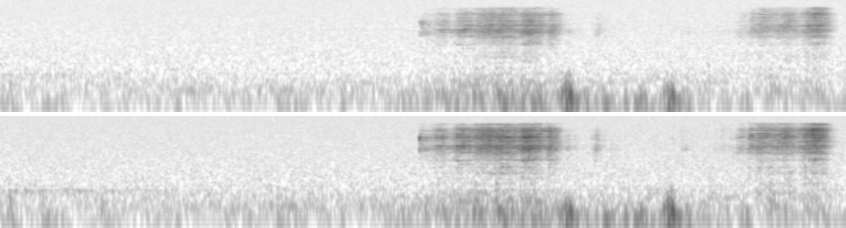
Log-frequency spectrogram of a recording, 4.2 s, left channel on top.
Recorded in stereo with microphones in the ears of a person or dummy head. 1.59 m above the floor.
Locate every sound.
2.1 s cutlery clinking: 25° right (ahead or behind), 0.7 m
